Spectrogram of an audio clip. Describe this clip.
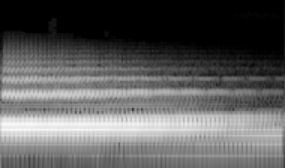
Weird alien sound
Created this by messing around with the pickbass preset on fl studio's harmor.
alien, fl-studio, harmor, spacy, weird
